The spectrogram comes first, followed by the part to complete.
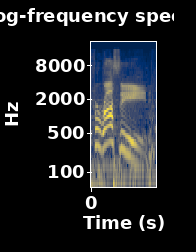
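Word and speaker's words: Ferroseed: Next up is Ferrosseed. That's how it's pronounced.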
